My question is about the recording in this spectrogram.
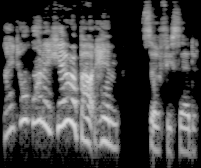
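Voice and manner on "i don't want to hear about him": put-on much higher, frightened girl; scared girl. A narrator's reading. Sophie hearing about the monster, scared girl voice. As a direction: beg him to stop, frightened.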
